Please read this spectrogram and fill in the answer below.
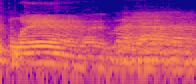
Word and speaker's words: bland: with the two fingers up this one is bland yeah she's bland she has no fun she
